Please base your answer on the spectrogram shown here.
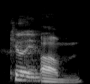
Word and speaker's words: Cillian: I mean, Cillian Murphy, or I guess Killian Murphy is how you say it. Killian.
